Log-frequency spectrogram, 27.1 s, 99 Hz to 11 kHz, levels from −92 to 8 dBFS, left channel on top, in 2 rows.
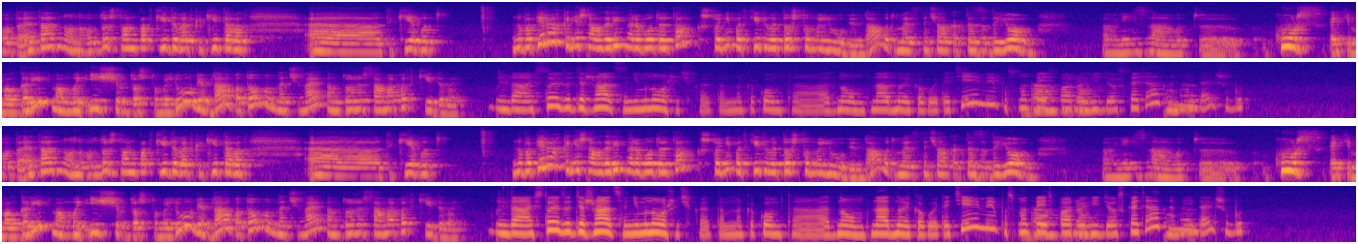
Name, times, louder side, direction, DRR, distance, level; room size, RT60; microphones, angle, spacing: voice 1, 0.0-4.3 5.1-10.5 11.0-12.4 12.7-18.1 23.7-24.5 25.2-25.5, left 1 dB, ahead, 2.5 m, -27 dB
voice 2, 0.7-1.2 18.4-26.0, right 6 dB, 55° right, 0.4 m, -28 dB
12.5 x 6.6 x 2.9 m
head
